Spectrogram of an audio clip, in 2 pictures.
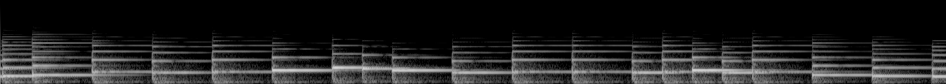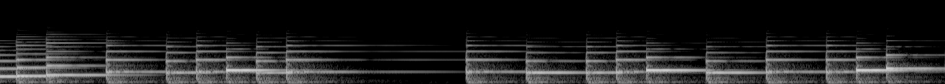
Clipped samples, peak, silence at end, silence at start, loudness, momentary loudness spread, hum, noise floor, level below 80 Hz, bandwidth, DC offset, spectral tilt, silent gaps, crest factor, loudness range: under 0.1%; -6 dBFS; 0 s; 0 s; -22 LUFS; 12 LU; none; -49 dBFS; -52 dBFS; 4.5 kHz; under 0.1%; -9 dB/octave; none; 16 dB; 4 LU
